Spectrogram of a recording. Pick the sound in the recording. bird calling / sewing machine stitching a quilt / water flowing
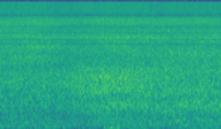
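water flowing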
